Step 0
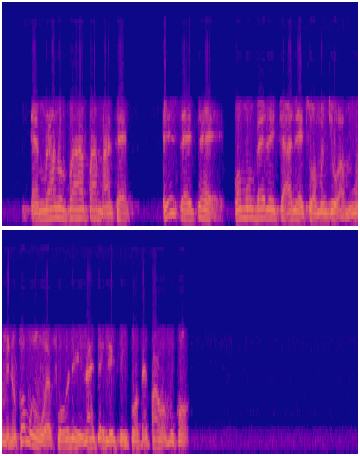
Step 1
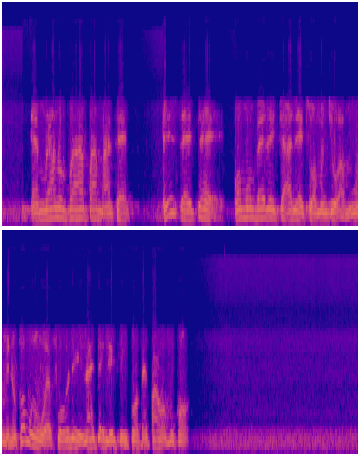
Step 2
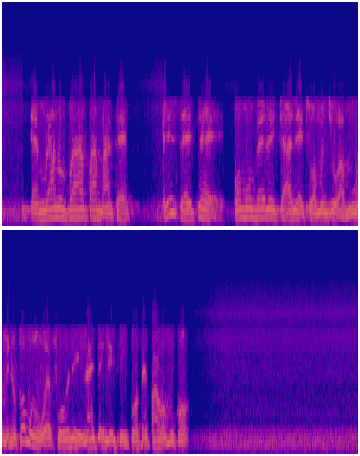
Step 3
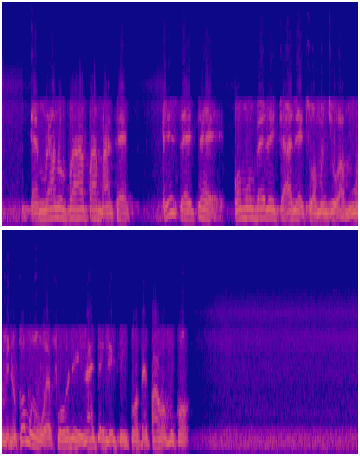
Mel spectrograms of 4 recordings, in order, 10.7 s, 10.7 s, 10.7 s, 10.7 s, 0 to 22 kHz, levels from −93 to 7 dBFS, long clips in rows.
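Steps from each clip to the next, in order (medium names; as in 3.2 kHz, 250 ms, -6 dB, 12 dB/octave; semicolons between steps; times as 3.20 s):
upward compressor, threshold -32 dBFS; trim -3 dB
resonant low-pass 4.8 kHz, resonance Q 6.3; peak limiter -27.5 dBFS, peak gain reduction 8 dB; trim -2.5 dB
median filter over 5 samples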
